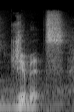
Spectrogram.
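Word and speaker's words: gibbets: Yeah, it's J as in jam. So it's jibbits.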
